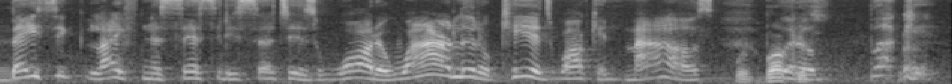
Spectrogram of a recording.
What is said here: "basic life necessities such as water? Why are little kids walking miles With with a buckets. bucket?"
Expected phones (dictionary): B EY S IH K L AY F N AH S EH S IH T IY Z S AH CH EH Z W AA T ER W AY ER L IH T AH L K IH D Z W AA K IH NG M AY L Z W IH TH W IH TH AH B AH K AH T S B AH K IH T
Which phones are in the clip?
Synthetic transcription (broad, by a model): B EY S IH K L AY F N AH S EH S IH T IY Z S AH CH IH Z W AA T ER W AY ER L IH T L K IH D Z W AA K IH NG M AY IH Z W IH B AH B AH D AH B AH K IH T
